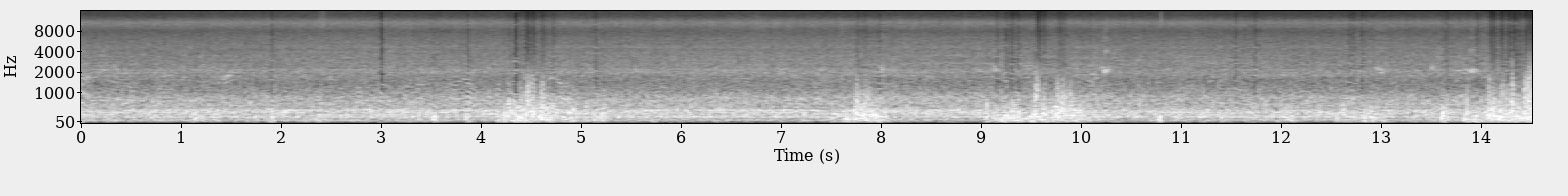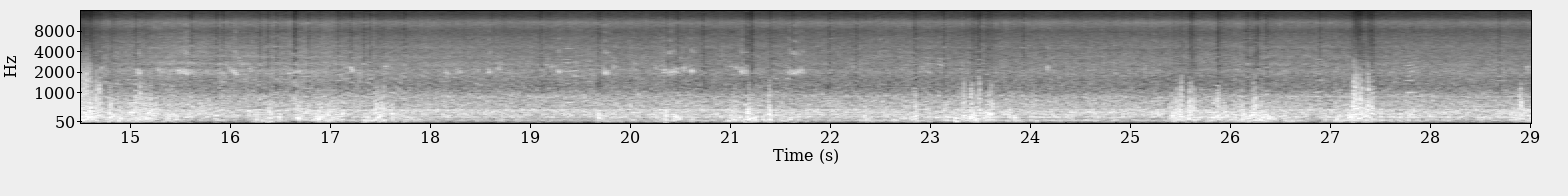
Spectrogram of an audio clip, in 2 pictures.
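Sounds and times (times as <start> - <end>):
train wheels rumbling on rail: 0.0 - 29.0
high wheel squeals: 12.8 - 22.0.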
